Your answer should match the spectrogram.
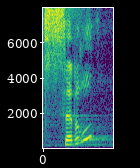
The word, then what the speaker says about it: CITL: Yes, Cheryl tells me this is pronounced CITL.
